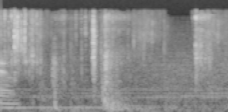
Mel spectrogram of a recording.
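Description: A game card lands on the table with a soft thud.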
